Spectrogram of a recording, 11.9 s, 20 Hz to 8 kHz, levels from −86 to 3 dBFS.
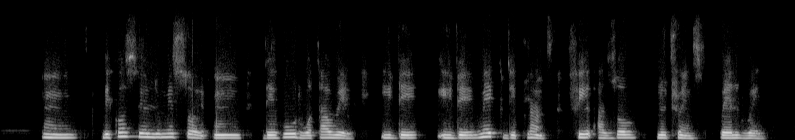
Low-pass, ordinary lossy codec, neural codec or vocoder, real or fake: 7.2 kHz; Opus, 32 kbps; none; real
